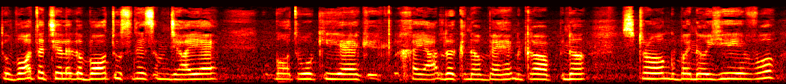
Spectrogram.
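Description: A young woman from Pakistan with a hoarse voice, talking casually to camera in a family vlog. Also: fairly high pitch, flat delivery, a little slow, a little mellow, slight background noise. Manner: chatty, repeats pious phrases. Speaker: vlogger.

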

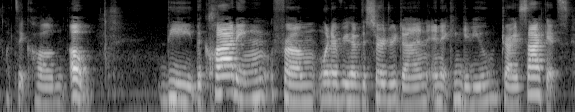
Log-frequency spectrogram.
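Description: A woman's voice: on the low side, bright, forceful tone. Chatty young woman telling a personal story. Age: 20s. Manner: chatty, conversational, frequent "like" and "you know". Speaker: vlogger. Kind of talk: casual personal storytelling to camera. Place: furnished room at home, indoors.

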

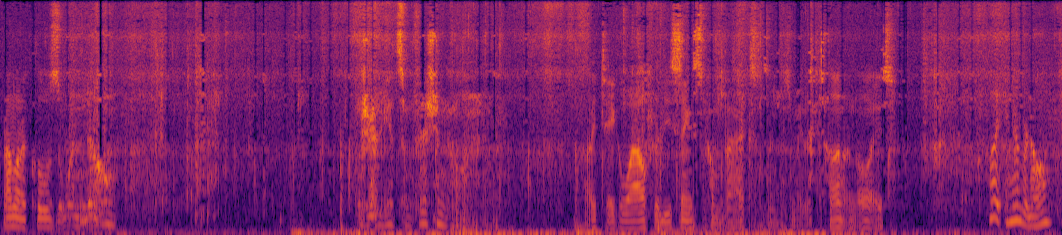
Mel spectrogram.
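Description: Brief: young male outdoors vlogger, gravelly, excitable, noisy body-cam audio. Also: medium pitch, moderate pace, long pauses. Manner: excited, exclaiming. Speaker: ice fishing vlogger. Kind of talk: casual first-person narration. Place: outdoors on a frozen lake, then in an ice shelter. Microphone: body-worn action camera.

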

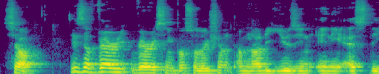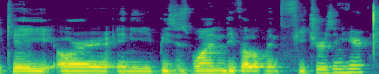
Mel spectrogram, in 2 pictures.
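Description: A man in a mid-range voice narrates a screen-recorded software demo. He explains each step in a relaxed, informal way. Frequent small pauses and fillers break up his talk. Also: mid-range voice. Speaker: software solution architect.

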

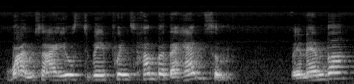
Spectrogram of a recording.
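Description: A woman's voice: medium pitch, expressive, normal speed, pitched above the performer's own voice, natural voice. A woman voicing a fussy male beast who was once a prince, drawling, on an old cassette. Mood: plaintive. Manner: plummy, drawling, says "one". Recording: roomy old cassette recording.

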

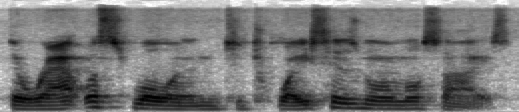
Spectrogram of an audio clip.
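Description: Calm male teacher reading a storybook. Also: medium pitch, normal speed, breathy edge, rough recording. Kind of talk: children's book read-along narration.

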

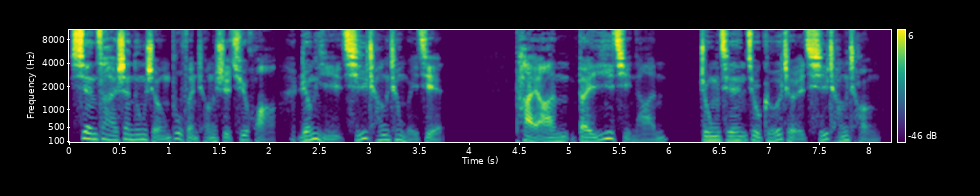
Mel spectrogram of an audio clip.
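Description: A man narrating a travel documentary in a measured, formal way. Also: lowish voice, very animated, darkish tone, breathy edge, no room sound, studio quality. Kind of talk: scripted narration.

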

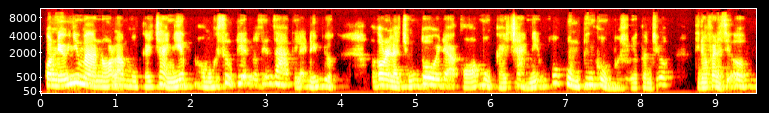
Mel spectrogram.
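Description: A young woman teaching English to a class, going briskly through exam answers and asking the students over and over whether they follow. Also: mid-range voice, expressive, slightly rough. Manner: brisk, scolding, checks understanding with rhetorical questions.

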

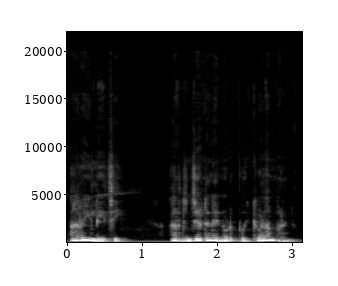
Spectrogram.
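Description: Quiet sad young woman, short dodgy answers, narrator doing her, very dark mellow voice, lo-fi. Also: medium pitch, quick pace, natural voice. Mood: resigned. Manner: subdued, short evasive answers.

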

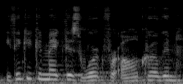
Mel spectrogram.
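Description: A woman's voice: medium pitch, fast, mellow, distant mic, slight background noise, natural voice. An actress playing a composed female military space commander in a video game, asking direct questions. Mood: probing.

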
